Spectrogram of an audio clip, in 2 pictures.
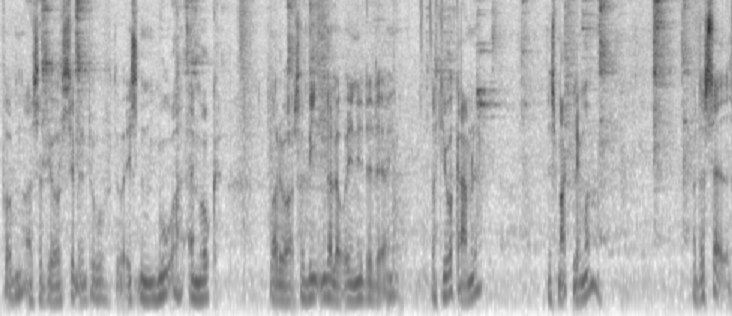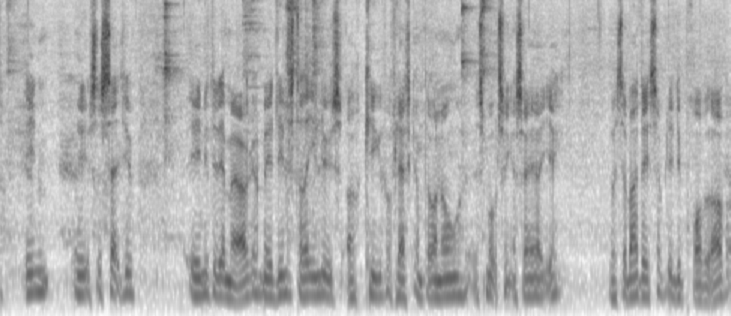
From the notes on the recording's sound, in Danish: Optaget på Nimb Brasserie, Tivoli, København.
